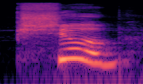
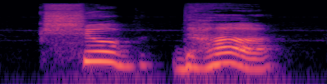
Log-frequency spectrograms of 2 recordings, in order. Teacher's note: And then you have kshub going to kshubdha. Again, this bha is losing its aspiration, and then it's changing into the ba. And then the ta again is going to turn, that is supposed to be added, it's going to turn into that dha.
